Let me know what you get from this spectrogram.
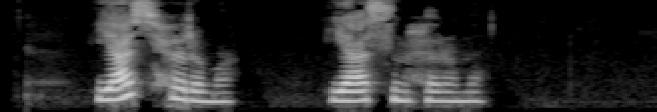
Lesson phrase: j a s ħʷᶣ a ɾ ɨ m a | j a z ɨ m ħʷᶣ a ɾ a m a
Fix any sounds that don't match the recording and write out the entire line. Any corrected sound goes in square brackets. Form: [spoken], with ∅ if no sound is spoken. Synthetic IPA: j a s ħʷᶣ a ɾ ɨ m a | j a [s] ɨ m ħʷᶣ a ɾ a m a

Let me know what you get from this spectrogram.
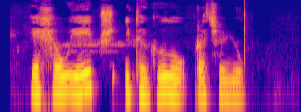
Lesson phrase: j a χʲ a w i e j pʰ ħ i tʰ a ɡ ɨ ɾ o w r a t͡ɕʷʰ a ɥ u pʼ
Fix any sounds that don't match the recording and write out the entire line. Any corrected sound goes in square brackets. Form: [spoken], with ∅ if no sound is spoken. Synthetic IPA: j a χʲ a w i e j pʰ [ʂ] i tʰ a ɡ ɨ [l] o w r a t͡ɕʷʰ a ɥ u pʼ

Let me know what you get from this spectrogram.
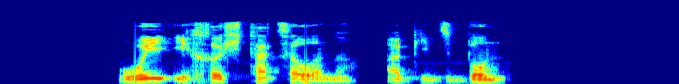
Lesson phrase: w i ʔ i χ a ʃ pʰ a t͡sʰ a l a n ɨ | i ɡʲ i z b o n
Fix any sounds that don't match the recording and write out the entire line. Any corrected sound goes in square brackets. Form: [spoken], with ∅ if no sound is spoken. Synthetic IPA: w i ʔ i χ [ə] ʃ [tʰ] a t͡sʰ a l a n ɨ | [a] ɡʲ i [d͡z] b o n

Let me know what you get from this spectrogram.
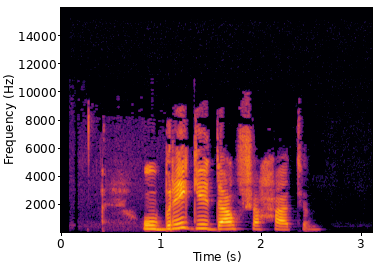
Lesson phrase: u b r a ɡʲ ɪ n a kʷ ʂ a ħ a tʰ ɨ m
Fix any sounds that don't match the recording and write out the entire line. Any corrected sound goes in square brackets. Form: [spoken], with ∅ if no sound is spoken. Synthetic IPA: u b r [i] ɡʲ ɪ [d] a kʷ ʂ a ħ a tʰ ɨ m

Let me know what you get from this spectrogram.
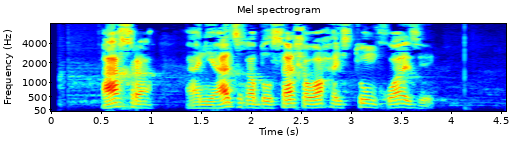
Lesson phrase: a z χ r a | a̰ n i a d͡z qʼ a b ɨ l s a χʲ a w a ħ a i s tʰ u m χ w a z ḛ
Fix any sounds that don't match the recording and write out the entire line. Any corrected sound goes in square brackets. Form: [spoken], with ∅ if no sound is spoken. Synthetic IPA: a [∅] χ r a | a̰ n i a d͡z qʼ a b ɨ l s a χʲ a w a ħ a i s tʰ u m χ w a z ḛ

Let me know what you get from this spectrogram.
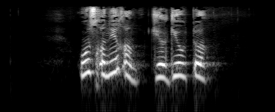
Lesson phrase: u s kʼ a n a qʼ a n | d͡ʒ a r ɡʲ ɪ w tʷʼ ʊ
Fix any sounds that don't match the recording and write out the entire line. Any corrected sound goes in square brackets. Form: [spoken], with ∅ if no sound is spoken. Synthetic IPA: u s [qʼ] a n [i] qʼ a [m] | d͡ʒ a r ɡʲ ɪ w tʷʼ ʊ

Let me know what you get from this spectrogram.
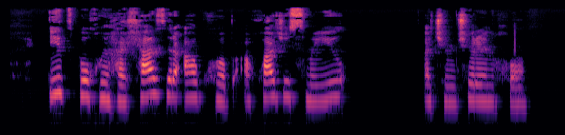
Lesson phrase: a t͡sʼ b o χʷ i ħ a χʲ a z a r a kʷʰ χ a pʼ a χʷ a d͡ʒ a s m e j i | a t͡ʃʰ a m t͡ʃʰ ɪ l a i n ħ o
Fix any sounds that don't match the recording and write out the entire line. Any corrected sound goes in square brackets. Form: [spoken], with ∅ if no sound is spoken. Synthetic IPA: [i] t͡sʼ b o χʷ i ħ a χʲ a z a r a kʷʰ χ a pʼ a χʷ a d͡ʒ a s m [a] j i | a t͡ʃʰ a m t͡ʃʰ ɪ [ɾ] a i n [χ] o

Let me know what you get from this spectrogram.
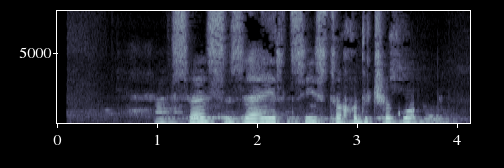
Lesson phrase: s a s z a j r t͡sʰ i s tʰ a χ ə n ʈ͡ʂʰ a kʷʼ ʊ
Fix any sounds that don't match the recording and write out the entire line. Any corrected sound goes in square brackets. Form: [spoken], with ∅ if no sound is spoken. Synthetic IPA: s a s z a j r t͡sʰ i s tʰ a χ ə [d] ʈ͡ʂʰ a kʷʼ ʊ

